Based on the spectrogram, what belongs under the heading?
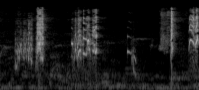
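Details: Asian pied starling song of harsh, broadband squawking bursts separated by short pauses, with a brief descending whistle in the middle.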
